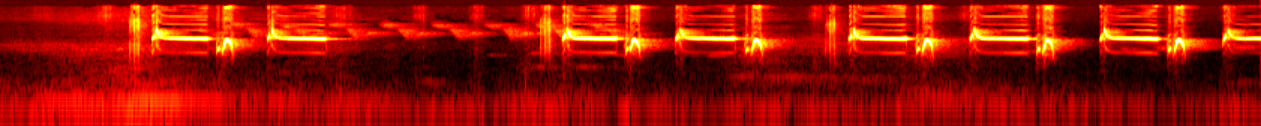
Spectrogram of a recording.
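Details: Prinia calling a rival in energetic song, meant to stimulate prinia singing. After a pause, rapid strings of high, steady whistles follow, each closed by a buzzy note, roughly twice per second. A low hum sits underneath.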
